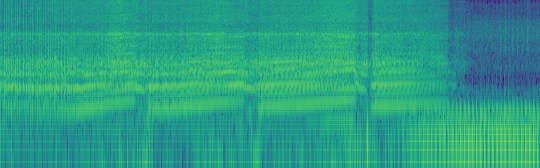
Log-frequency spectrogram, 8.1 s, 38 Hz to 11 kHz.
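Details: Yamaha Banshee 350 two-stroke twin on a test ride after carb sync and rejet, revving through the gears; pitch flattens and won't climb at the top; bogging at top end from main jets too rich at 178, going down to 160.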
